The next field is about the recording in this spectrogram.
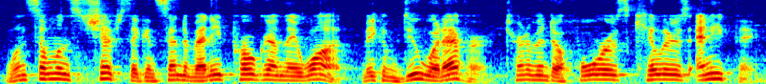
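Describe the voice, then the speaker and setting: A man's voice: a little high, animated, fast, a little mellow, slight background noise, voice pushed up, natural voice. A man voicing a careworn, wary woman in her thirties in a game, speaking in short plain sentences. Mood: wary, informative.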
